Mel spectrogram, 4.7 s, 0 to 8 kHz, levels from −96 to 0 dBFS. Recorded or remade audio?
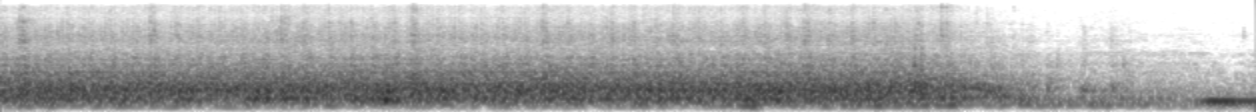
recorded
